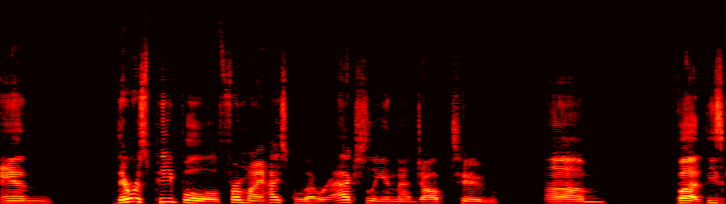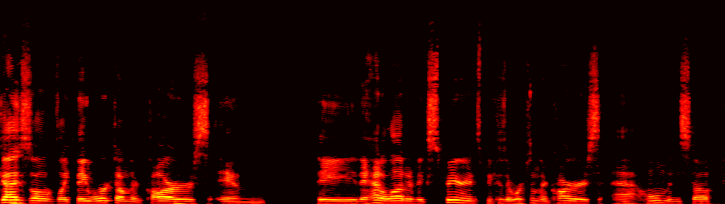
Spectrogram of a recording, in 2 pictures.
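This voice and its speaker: Talking at a fairly slow pace, a man with a fairly high pitch shows ordinary pitch variation and big swings in loudness. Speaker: YouTuber. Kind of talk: casual storytime vlog. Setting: home studio. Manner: halting, many fillers.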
